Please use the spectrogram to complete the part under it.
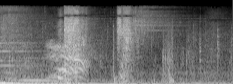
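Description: A blade slashes and strikes with sharp impacts.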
